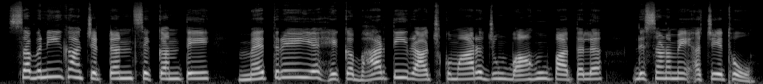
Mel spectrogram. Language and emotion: Sindhi, neutral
